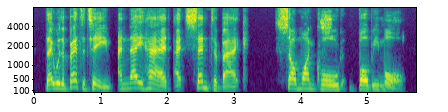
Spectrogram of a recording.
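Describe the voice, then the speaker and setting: With an East London accent, a man speaks fairly slowly at a fairly high pitch with ordinary pitch variation, in a dry, close sound with no echo. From England, East London. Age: 40s. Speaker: author and football pundit. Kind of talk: casual chat. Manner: animated.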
